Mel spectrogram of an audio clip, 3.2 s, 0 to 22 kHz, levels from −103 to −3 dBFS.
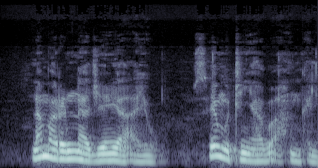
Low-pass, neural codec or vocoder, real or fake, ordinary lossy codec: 19.8 kHz; none; real; MP3, 96 kbps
